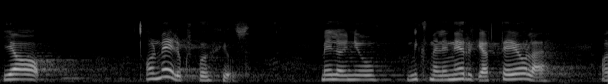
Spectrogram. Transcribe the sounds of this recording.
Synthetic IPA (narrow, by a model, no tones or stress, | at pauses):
jɑ | o̞nme̞ːlykspɤhjus | me̞jlo̞nʲjumiksmele̞ne̞rɡ̥iɑt̪ːe̞jo̞le | o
